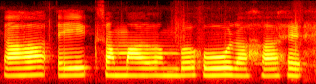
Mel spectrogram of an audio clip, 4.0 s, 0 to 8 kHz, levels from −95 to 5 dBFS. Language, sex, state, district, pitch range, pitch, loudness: Magahi, female, Bihar, Gaya, 215-220 Hz, 215 Hz, -14 LUFS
